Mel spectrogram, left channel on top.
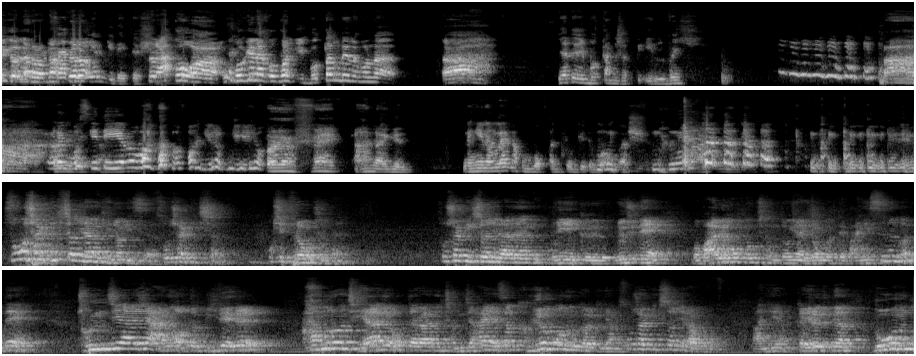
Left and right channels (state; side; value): different; both; correlation 0.00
